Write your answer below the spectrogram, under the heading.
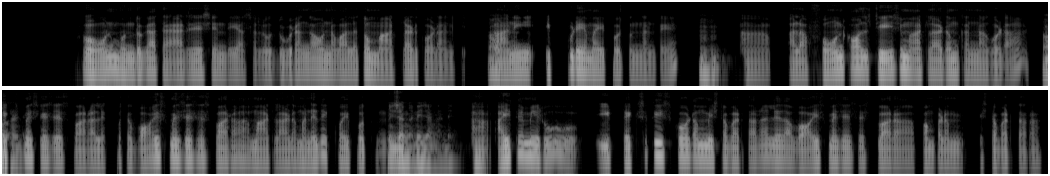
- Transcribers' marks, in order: tapping; other background noise; in English: "ఫోన్ కాల్"; in English: "టెక్స్ట్ మెసేజెస్"; in English: "వాయిస్ మెసేజెస్"; in English: "టెక్స్ట్"; in English: "వాయిస్ మెసేజెస్"
- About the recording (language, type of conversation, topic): Telugu, podcast, టెక్స్ట్ vs వాయిస్ — ఎప్పుడు ఏదాన్ని ఎంచుకుంటారు?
